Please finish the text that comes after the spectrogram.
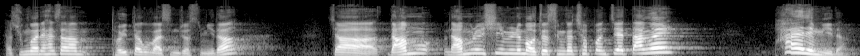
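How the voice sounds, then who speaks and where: A man's voice: high voice, very animated, moderate pace, fairly bright tone. A man teaching a Bible school lesson with memory tricks, often asking the class a question and then answering it himself. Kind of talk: mnemonic lesson with call-and-response questions.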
